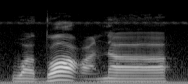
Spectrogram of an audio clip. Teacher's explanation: واو زبر وا، ضاد زبر عین ضاع، وضاع، نون زبر الف نا، وضعنا۔ ضاد کو پر ادا کیا، نون کے ساتھ الف مدہ کو ادا کیا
